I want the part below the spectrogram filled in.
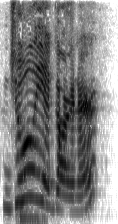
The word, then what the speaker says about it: Julia Garner: I want to say her name right because I said it wrong earlier. Julia Garner is going to be playing a female Silver Surfer in Fantastic Four.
